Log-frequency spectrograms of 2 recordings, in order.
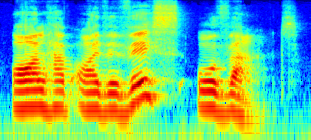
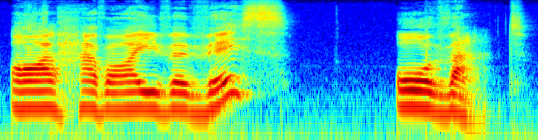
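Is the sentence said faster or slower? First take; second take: faster; slower. First: The sentence is said at a quicker pace. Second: The sentence is said at a slower pace.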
